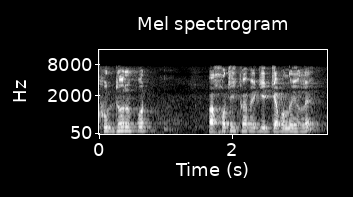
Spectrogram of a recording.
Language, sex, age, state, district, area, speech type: Assamese, male, 60+, Assam, Goalpara, urban, spontaneous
